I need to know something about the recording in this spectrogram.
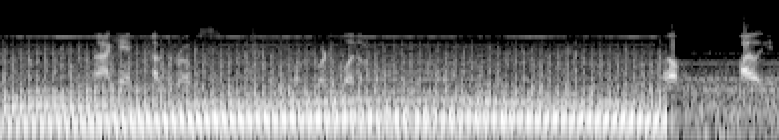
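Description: Helicopter rotor blades chop loudly and rapidly.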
